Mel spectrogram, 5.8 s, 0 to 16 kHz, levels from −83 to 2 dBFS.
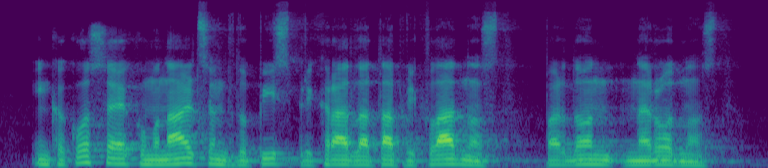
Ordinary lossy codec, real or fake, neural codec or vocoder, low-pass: Opus, 24 kbps; fake; autoencoder, 48 kHz, 128 numbers a frame, DAC-VAE, trained on Japanese speech; 14.4 kHz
